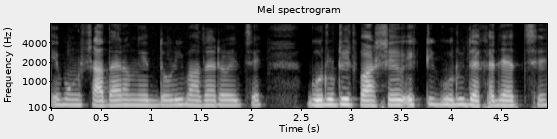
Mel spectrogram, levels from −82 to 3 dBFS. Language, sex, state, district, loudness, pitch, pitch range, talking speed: Bengali, female, Bihar, Katihar, -16 LUFS, 175 Hz, 170-180 Hz, 145 wpm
